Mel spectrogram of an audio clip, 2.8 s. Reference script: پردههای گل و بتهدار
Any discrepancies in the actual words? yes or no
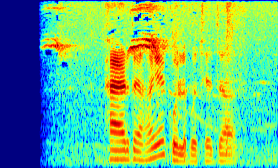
no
